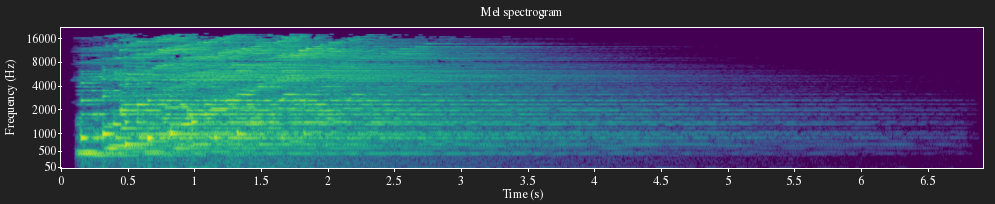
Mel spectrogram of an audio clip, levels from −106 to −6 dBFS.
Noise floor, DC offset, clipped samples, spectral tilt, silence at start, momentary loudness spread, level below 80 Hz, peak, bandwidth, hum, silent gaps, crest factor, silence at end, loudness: -78 dBFS; under 0.1%; under 0.1%; 2.5 dB/octave; 0.1 s; 21 LU; -64 dBFS; -2 dBFS; 19 kHz; none; none; 20 dB; 3.35 s; -18 LUFS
